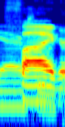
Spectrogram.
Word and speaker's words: Feig: Feig or whatever, the next trailer could be really good.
